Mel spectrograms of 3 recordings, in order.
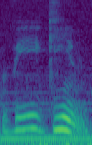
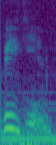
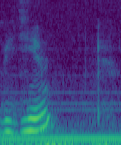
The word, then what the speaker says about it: begin: Por ejemplo, tenemos begin, tiene dos sílabas y se pronuncia begin, ¿no? No decimos begin, entonces es begin. El acento, ¿no? El stress, la entonación de voz está en la segunda sílaba, que es la última, entonces duplicamos con la consonante, beginning, ¿no?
